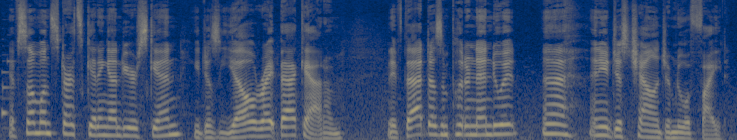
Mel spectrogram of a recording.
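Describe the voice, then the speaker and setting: An actress voicing a blunt, tough young mercenary leader in a video game, speaking directly and boldly. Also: female voice, lowish voice, a little hiss or hum, natural voice. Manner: direct, bold, quick to laugh.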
